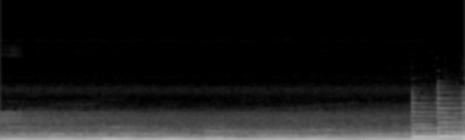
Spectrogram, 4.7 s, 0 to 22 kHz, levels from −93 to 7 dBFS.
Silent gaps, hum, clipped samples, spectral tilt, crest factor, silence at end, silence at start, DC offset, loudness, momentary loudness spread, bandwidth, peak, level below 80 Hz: none; none; under 0.1%; -8.5 dB/octave; 14 dB; 0 s; 0 s; under 0.1%; -25 LUFS; 7 LU; 7.8 kHz; -8 dBFS; -34 dBFS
